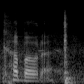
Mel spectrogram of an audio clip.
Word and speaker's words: Kubota: Chat's correcting our pronunciation. It's Kabota.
